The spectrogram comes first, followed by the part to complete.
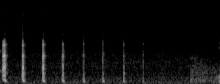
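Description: A person laughing: a run of short "ha" pulses, about five a second, that fades out over about a second and a half.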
